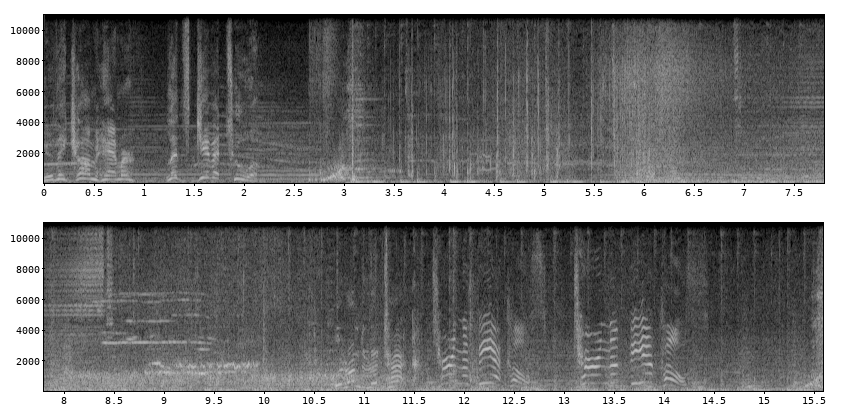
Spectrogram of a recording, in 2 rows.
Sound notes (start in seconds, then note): 3.2 creaking; 7.9 brakes squealing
